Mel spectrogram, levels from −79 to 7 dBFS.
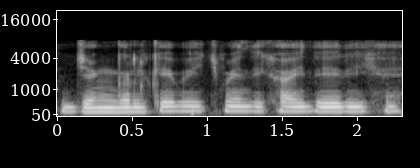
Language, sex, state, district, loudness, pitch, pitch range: Hindi, male, Himachal Pradesh, Shimla, -14 LUFS, 135 Hz, 130-140 Hz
